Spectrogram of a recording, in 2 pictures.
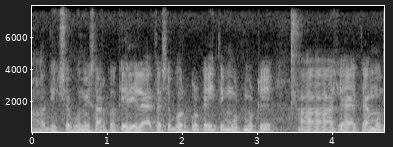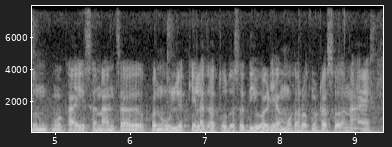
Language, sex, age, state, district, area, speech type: Marathi, male, 18-30, Maharashtra, Yavatmal, rural, spontaneous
